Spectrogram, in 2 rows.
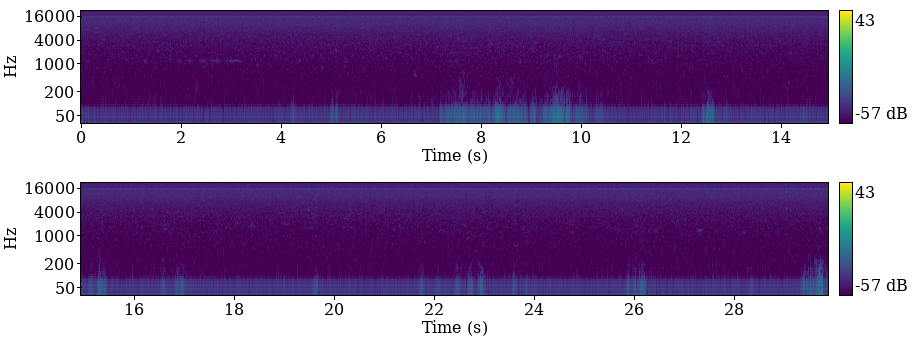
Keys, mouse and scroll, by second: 0.4 click, 2.3 click, 5.7 click, 7.5 click, 8.0 Delete, 9.0 click, 9.3 Delete, 10.3 click, 13.3 shift+s, 15.5 click, 16.3 shift+s, 18.1-19.7 ctrl+drag, 22.6 ctrl+click, 23.6-26.0 ctrl+drag, 27.2-29.3 ctrl+drag, 29.5 ctrl+scroll up 2.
